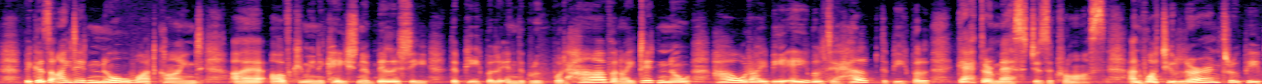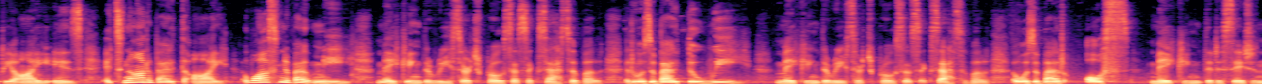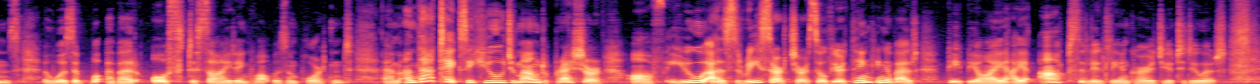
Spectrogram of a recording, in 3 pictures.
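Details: Adult woman speaking; normal speech.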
